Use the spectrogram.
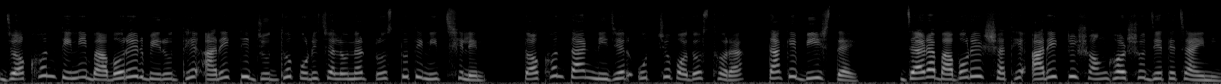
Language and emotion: Bengali, neutral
